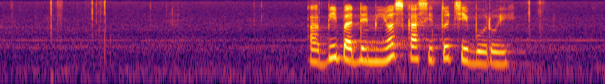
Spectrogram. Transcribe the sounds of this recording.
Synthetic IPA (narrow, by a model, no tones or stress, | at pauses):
ʔabibadɛmiɔskasit̪ut͡ʃibuɾuj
